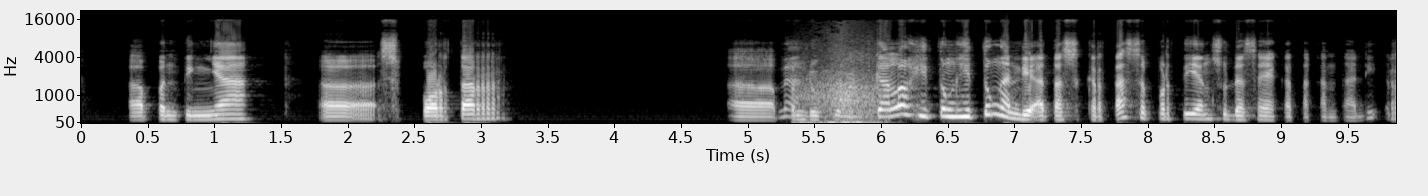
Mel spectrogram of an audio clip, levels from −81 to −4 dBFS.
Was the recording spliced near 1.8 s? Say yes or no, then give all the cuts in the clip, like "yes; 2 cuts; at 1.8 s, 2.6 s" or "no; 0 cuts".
no; 1 cut; at 5.8 s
